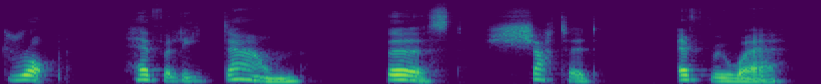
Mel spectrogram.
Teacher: where the first 3 iambs are substituted with a spondee, dum dum, an anapaest, dididum, and another spondee, dum dum. The result is that the line sounds very heavy.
